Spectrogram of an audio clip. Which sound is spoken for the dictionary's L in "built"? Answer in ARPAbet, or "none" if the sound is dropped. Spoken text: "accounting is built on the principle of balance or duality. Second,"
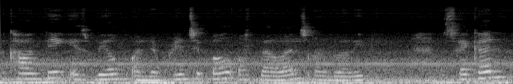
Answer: L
